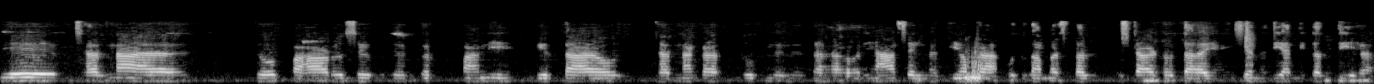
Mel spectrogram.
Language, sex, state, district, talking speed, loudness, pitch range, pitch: Hindi, male, Bihar, East Champaran, 145 wpm, -16 LUFS, 145-180 Hz, 150 Hz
